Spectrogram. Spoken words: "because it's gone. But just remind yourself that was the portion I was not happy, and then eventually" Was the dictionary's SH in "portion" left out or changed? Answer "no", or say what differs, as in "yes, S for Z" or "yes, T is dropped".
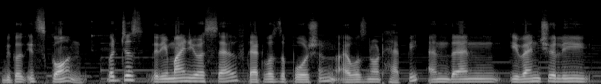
no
